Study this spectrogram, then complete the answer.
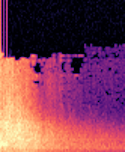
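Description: A single loud, close gunshot in a film scene booms out and then fades in a long, rumbling decay with no voices.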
